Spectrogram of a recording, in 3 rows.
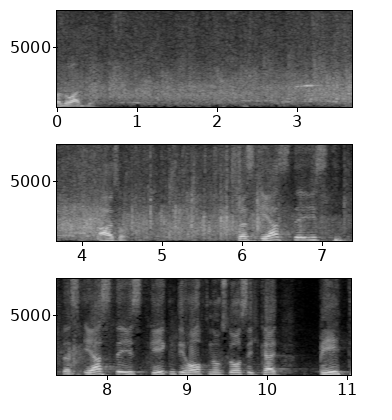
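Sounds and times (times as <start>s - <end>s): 
speech: 0.0s - 0.6s, 4.2s - 4.7s, 6.0s - 11.0s
audience clapping and slapping at mosquitoes: 0.0s - 8.1s.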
